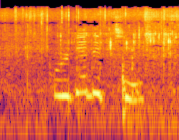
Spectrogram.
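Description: Gourd leaves coated in gram flour fry in hot oil, a steady close sizzle and crackle with a few stirring scrapes, while a voice speaks briefly over it.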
